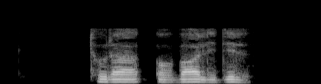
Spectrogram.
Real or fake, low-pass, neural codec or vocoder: real; 5.4 kHz; none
